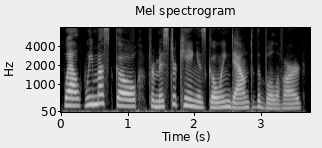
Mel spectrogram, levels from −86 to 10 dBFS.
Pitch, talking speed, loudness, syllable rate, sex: 205 Hz, 210 wpm, -19 LUFS, 4.5 syllables/s, female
